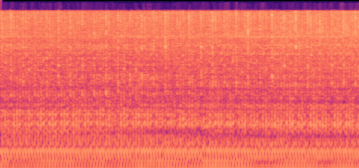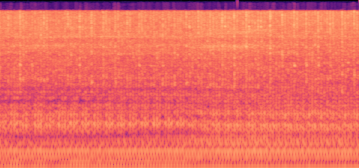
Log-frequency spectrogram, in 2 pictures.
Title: Jeep engine with exhaust leak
